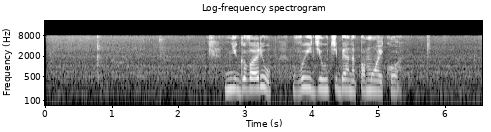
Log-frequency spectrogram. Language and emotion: Russian, angry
